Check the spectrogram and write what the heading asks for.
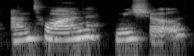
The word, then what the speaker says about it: Antoine Michaud: his business okay so our guest today is antoine misho so would you please tell us a little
